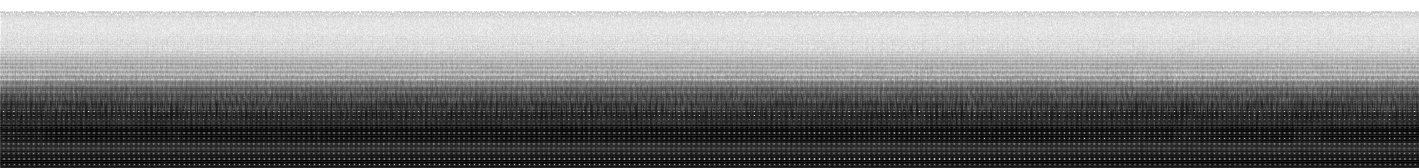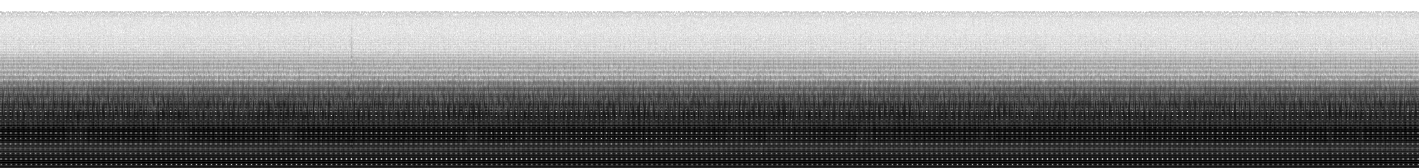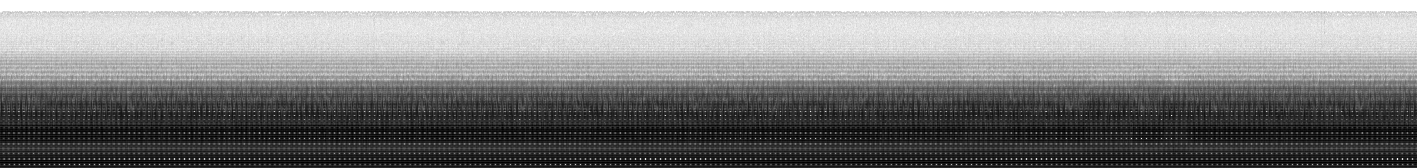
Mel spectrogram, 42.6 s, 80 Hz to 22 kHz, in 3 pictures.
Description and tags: Lamp EMP
The EMP of a lamp when it is on. Indoor. Recorded on Zoom H2 with contact mic.
contact, pulse, emp, elelctronic, magnetic, field-recording, lamp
